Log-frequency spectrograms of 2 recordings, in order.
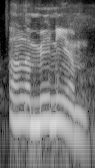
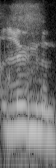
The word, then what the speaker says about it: aluminium: So that's why it's aluminium, not aluminum.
